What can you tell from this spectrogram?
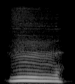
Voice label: V Sound, letter sound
